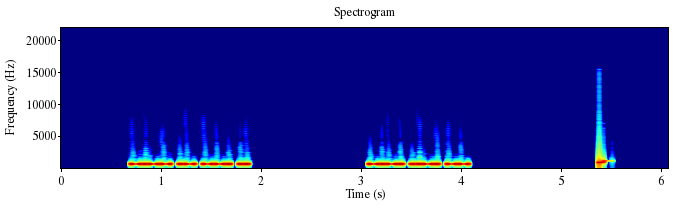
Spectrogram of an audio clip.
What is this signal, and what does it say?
Morse code, heard as a keyed tone, about 40 wpm, 700 Hz. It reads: YAGI CFM
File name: IQE Course 3 - Lesson 89 - YAGI - Two Elements - 40wpm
